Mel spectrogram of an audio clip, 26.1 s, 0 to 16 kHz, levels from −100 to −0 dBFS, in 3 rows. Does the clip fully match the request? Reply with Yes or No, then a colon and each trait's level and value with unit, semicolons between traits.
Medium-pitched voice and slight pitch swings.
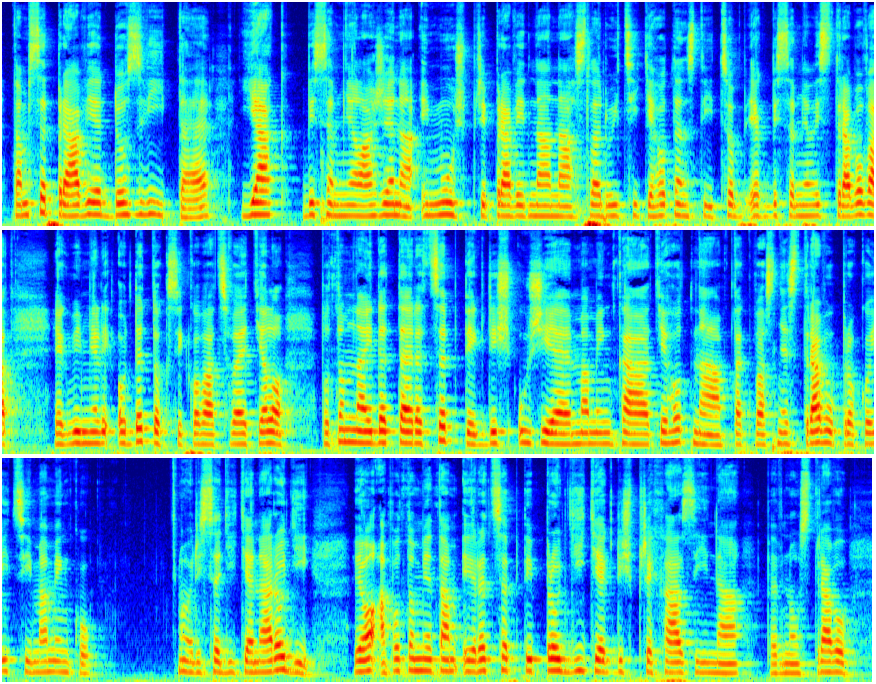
Yes: medium, 175 Hz; narrow, 1.9 semitones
